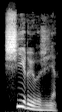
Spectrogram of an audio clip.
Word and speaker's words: chirurgien: vais donc le prononcer ça se prononce comme ça chirurgien chirur Gien chirurgien bien donc ce mot pose plusieurs difficultés et voyonsles une à une donc la première chose c'est le Chi Chi donc chi finalement ce son ch che n'est pas très compliqué parce qu'il existe dans beaucoup de langues d'accord c'est le Che de chocolat donc chi en général cette première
